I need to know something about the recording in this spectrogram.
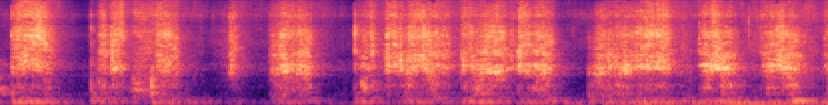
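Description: Wooden stirring stick scraping and rubbing through thick, wet corn-flour and yogurt batter in a bamboo bowl. It makes a run of uneven strokes, about two a second.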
